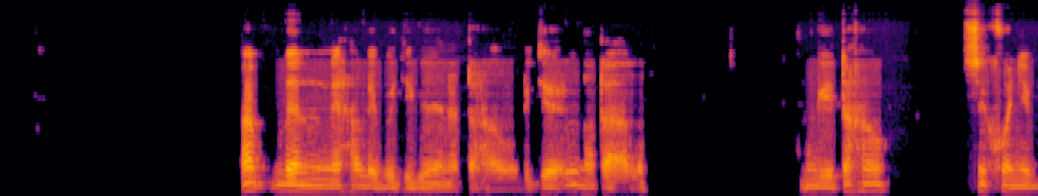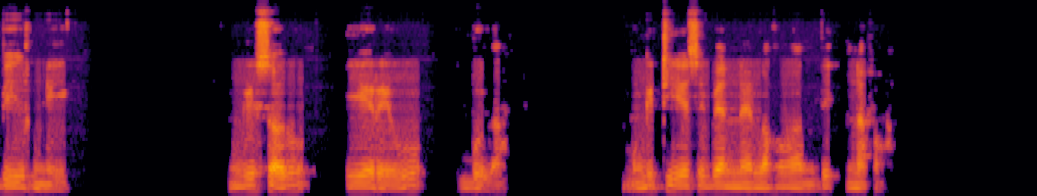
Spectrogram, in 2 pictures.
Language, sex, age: Wolof, male, 25-35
